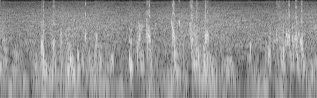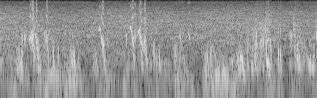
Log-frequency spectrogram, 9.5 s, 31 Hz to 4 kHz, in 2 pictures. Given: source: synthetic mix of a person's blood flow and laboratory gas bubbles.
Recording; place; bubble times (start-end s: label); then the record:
Doppler ultrasound of blood flow; precordium
0.00-0.14 s: bubbles
0.58-0.67 s: bubbles
0.75-0.87 s: bubbles
0.98-1.09 s: bubbles
1.13-1.33 s: bubbles
1.40-1.56 s: bubbles
1.64-1.73 s: bubbles
1.91-2.36 s: bubbles
2.53-2.79 s: bubbles
2.82-3.19 s: bubbles
3.71-3.79 s: bubbles
3.96-4.62 s: bubbles
4.99-5.67 s: bubbles
5.83-5.97 s: bubbles
6.23-6.39 s: bubbles
6.62-7.17 s: bubbles
7.35-7.54 s: bubbles
7.57-7.62 s: bubbles
7.83-7.95 s: bubbles
8.41-9.02 s: bubbles
9.09-9.52 s: bubbles
From the record:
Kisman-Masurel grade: 243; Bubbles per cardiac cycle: several, 3 to 8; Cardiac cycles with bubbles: 100%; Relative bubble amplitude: loud (0.450 to 0.775); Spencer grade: 3 (all of the cardiac periods contain showers or single bubble signals, but not dominating or overriding the cardiac motion signals); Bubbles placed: anywhere in the cardiac cycle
